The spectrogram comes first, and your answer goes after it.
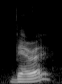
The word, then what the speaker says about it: Vero: um what what did we decide how we pronounce it veryl Vero yes you are correct Greg um hey Dave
